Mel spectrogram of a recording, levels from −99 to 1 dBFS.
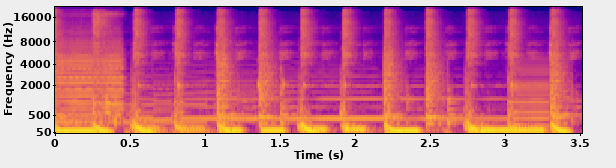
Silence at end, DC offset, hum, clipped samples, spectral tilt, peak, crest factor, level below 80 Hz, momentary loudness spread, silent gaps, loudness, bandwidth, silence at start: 0 s; under 0.1%; none; under 0.1%; -5.5 dB/octave; -4 dBFS; 10 dB; -22 dBFS; 4 LU; none; -14 LUFS; over 20 kHz; 0 s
